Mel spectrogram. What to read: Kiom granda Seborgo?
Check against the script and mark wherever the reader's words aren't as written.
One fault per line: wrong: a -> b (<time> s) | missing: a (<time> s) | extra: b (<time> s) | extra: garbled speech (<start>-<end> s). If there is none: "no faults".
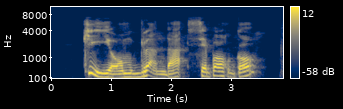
no faults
